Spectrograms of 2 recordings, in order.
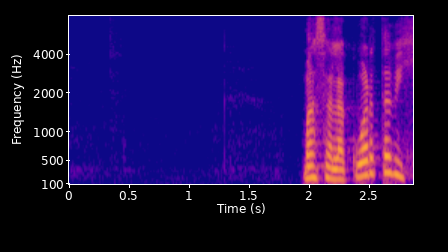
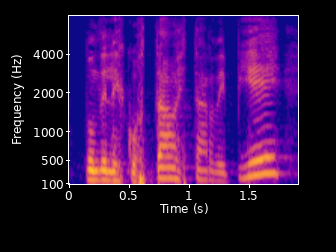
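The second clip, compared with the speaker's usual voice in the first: ordinary delivery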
